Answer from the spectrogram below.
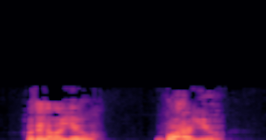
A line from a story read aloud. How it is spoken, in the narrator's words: Chris said in a frightened voice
